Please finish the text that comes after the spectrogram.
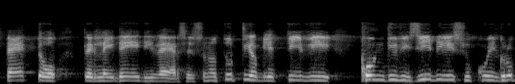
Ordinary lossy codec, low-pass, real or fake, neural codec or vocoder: none; 7.2 kHz; fake; codec, 44.1 kHz, 2.6 kbps, SNAC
